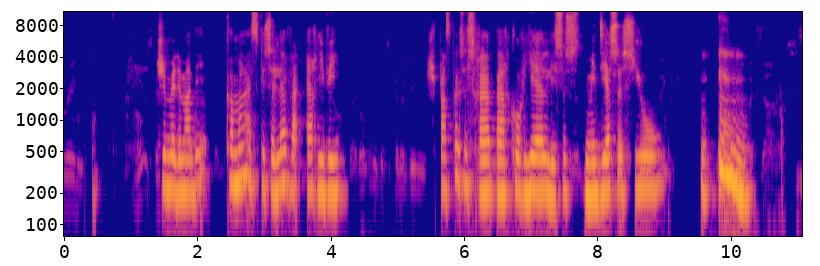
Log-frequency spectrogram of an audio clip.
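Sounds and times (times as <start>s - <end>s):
person clearing throat: 9.6s - 10.4s.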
